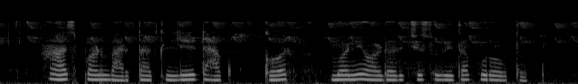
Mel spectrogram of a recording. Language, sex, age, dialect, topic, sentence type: Marathi, female, 18-24, Southern Konkan, banking, statement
